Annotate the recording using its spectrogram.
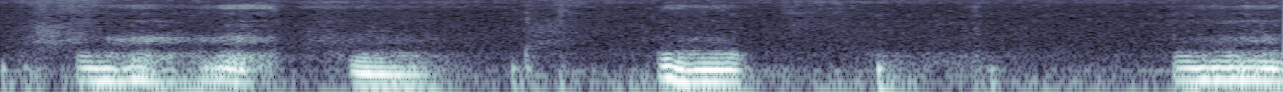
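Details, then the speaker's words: Sound asleep and snoring: low, rough, droning snores roughly every two seconds on the in-breath, with quiet pauses between them. "Tulog na tulog. Nahilik pa siya."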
